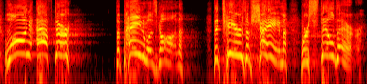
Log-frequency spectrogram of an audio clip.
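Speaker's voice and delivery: slow, drawn-out, weighty lines; slow preacher cadence; slow preaching emphasis. Real, not acted. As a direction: lean on each word slowly.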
